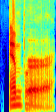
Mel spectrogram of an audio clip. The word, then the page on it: emperor: American English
